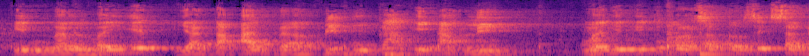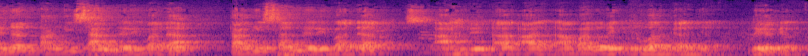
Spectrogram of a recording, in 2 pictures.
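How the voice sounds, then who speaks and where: A man with a Madurese accent preaching a humorous sermon, speaking straight to his congregation and mixing jokes with teaching. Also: mid-range voice. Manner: addresses the audience directly, mixing jokes and teaching. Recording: echoey hall sound.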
